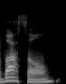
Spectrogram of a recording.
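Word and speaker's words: wassail: again I'm sure we will what's vossel so vossel it's pronounced or sorry it's spelled vasel w SS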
